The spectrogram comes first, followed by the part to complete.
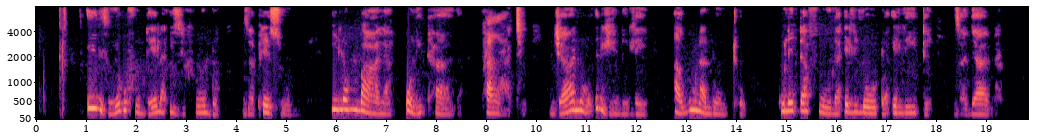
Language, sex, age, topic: North Ndebele, female, 25-35, education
